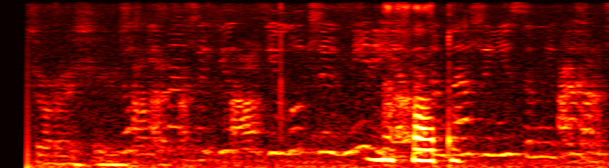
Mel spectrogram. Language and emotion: Russian, neutral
